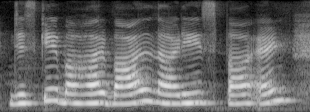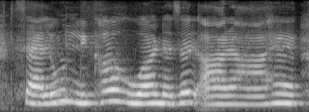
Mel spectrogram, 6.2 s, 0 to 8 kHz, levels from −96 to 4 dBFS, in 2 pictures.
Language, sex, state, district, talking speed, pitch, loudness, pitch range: Hindi, female, Jharkhand, Palamu, 125 wpm, 245 Hz, -15 LUFS, 235-260 Hz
